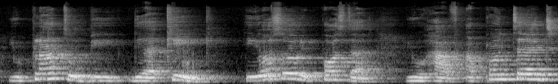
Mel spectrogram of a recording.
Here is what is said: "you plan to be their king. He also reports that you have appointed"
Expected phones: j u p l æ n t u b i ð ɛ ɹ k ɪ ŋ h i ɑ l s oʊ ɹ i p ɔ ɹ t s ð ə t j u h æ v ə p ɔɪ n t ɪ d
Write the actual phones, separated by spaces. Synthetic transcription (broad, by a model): j u p l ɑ n t u b i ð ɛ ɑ k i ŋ h i ɑ l s oʊ ɹ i p ɔ t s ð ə t j u h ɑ v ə p ɔɪ n t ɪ d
